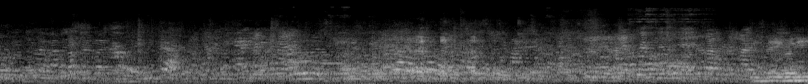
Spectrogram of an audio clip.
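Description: Indistinct chatter of many people talking over one another in a large room, with no single voice standing out.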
